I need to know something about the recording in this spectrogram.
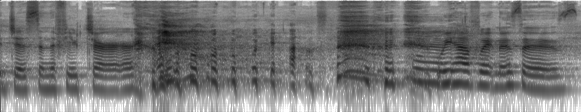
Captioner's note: laughing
